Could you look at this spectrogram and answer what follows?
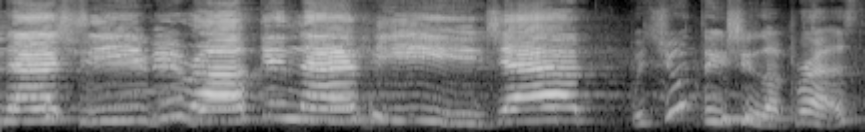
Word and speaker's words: hijab: Welcome to Hijab 101. Lesson number 1, basic pronunciation. It's hijab, not hijab. Learn to work your tongue around it. Bend and twist until you get the perfect sound.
